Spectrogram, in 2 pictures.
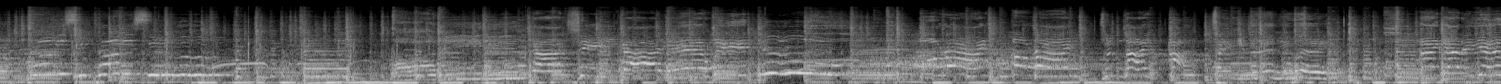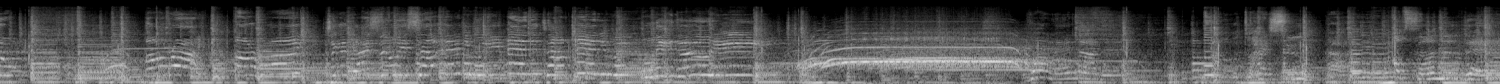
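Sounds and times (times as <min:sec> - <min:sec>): man singing: 0:00.0 - 0:02.8, 0:03.8 - 0:15.3, 0:16.2 - 0:22.8, 0:24.8 - 0:30.0
acoustic guitar: 0:00.0 - 0:30.0
drums: 0:00.0 - 0:30.0
electric bass: 0:00.0 - 0:30.0.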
